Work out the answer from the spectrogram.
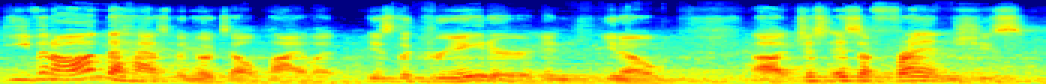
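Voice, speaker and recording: A man's voice: on the high side, very animated, moderate pace, a crowd in the background. A young man, a voice actor on a convention panel, talking casually with lots of fillers. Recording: noisy convention hall.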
